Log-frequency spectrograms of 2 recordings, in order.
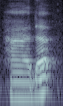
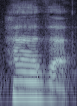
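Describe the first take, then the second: First: The middle consonant is a d sound. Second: The middle consonant is a voiced th sound. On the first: This is the Saudi and Peninsula dialect form. "hada with a d" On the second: This is the standard literary form. "in modern standard Arabic, you say"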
